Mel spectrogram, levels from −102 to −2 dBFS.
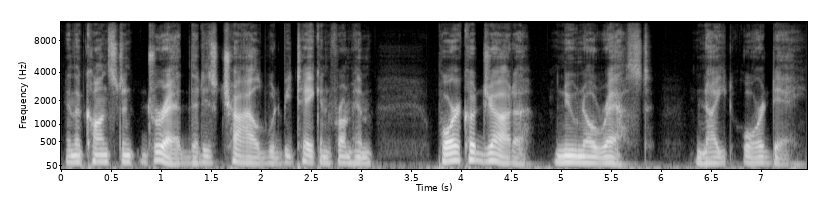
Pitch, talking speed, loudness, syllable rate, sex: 95 Hz, 160 wpm, -20 LUFS, 4.0 syllables/s, male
